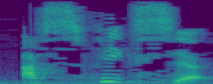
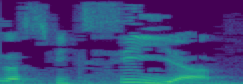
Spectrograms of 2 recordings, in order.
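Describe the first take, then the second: First: Asfixia stressed on FIX, ending in a quick "sya"; Spanish stress. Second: Asfixia slowly, long stressed XI, falling; Portuguese stress. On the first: Teacher reads Asfixia as Spanish for learners, stress on FIX. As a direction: say Asfixia as as-FIK-sia. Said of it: "en español". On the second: Teacher reads asfixia as Portuguese for learners, stress on XI. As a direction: say asfixia as as-fik-SI-a. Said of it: "en portugués". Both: Shown as a demonstration.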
